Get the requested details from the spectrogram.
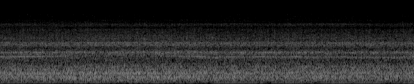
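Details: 1990 Chevy truck, TBI injection, rebuilt engine machine-shop bored with about 2,000 miles on it: cold start with a steady, even idle and smooth hum, no knocks, ticks or misses; healthy engine.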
